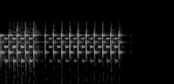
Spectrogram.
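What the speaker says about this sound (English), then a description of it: "I heard the bell ringing there" An electronic bell at a committee meeting rings in a rapid, trilling burst for just over a second, signalling that a speaker's time is up, then cuts off into silence.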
